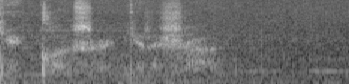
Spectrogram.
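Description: A man whispering a short sentence, ending about a second and a half in; speech only.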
